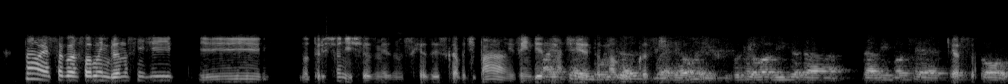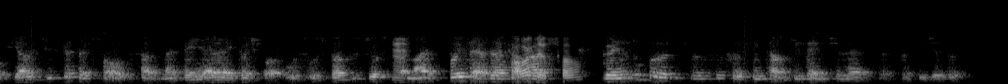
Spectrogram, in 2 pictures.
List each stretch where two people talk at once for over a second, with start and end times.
5.4-6.8

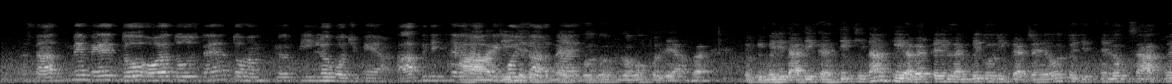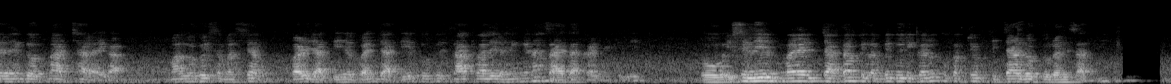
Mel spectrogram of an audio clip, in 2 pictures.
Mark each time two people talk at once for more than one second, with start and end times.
4.6-5.8

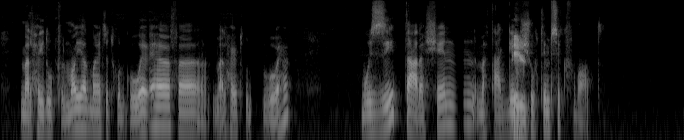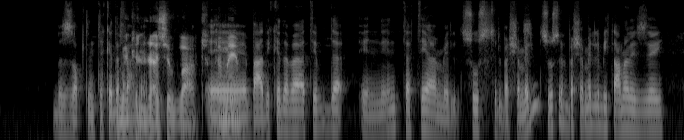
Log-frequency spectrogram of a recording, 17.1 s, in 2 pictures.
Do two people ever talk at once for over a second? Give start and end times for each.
none

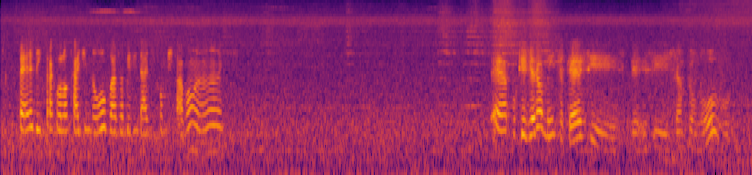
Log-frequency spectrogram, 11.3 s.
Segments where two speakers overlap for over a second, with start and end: none

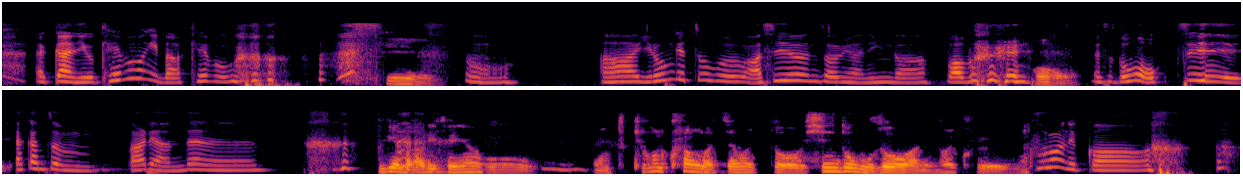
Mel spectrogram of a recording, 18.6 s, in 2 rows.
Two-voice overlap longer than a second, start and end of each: none

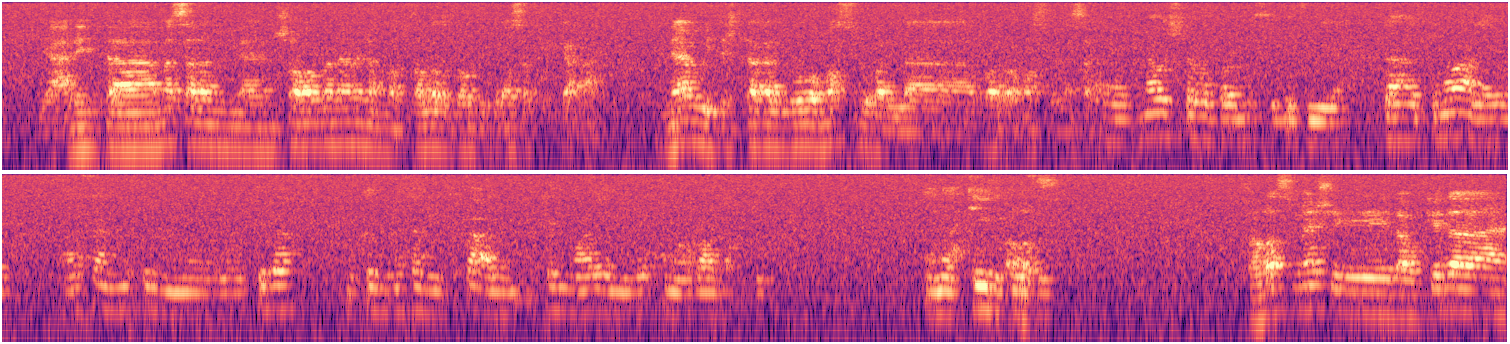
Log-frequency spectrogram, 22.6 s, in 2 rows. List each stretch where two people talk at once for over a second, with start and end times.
none

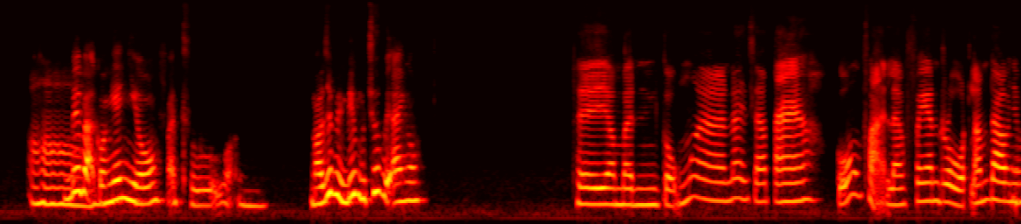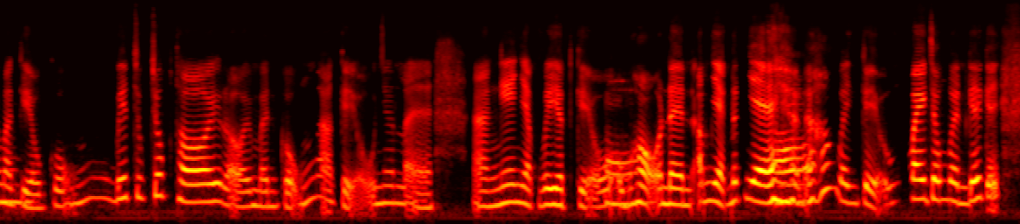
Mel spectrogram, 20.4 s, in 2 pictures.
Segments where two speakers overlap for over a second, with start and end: none

